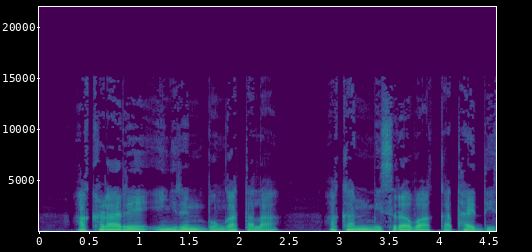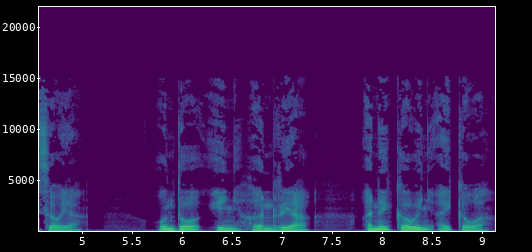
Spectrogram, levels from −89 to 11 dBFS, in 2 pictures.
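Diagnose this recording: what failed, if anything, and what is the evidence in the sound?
Nothing in the recording points to a failure at any stage of the chain. The speech holds no audible event that would mark a problem in wiring, conversion, processing, transmission or playback.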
